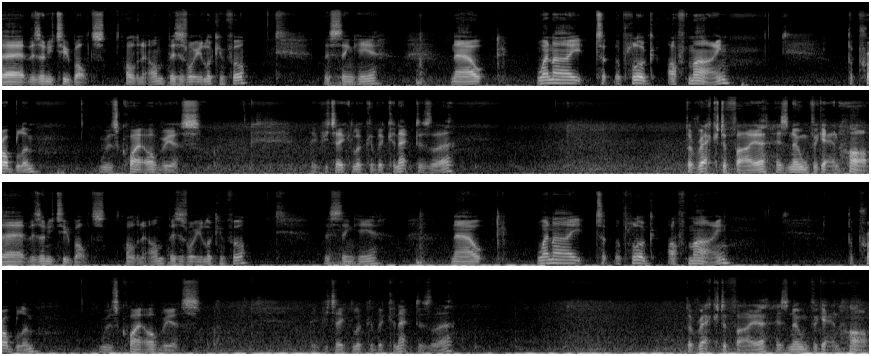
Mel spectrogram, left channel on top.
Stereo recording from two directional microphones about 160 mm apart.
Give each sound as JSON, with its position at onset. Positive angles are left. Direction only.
{"t": 0.0, "sound": "speech", "side_deg": 0}
{"t": 4.5, "sound": "speech", "side_deg": 0}
{"t": 8.5, "sound": "speech", "side_deg": 10}
{"t": 11.9, "sound": "speech", "side_deg": 20}
{"t": 15.5, "sound": "speech", "side_deg": 20}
